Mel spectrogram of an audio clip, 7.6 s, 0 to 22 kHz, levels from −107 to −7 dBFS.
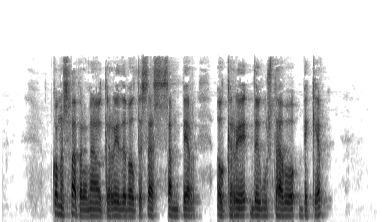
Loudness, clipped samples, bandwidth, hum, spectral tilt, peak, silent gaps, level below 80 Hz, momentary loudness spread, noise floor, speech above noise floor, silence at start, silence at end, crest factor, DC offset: -18 LUFS; under 0.1%; 8 kHz; none; -4.5 dB/octave; -2 dBFS; none; -62 dBFS; 6 LU; -89 dBFS; 71 dB; 1.05 s; 1.2 s; 18 dB; under 0.1%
